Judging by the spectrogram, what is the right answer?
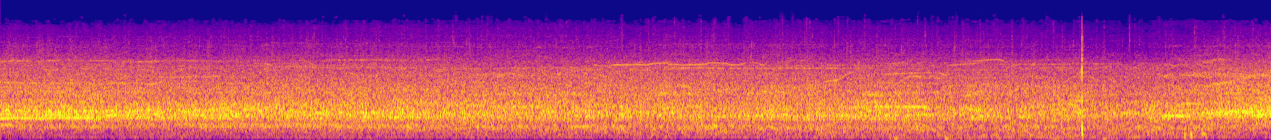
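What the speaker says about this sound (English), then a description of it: "Now the crowd's into it here at American Family Field." Baseball crowd at American Family Field during a Braves versus Brewers game in the home ninth, a steady roar of cheering and clapping from a large stadium audience that holds throughout, with faint voices mixed in.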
